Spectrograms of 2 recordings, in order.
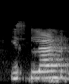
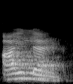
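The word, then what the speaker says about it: island: आइलैंड की spelling में आपको दिखेगा तो IS लगा हुआ है, लेकिन एस जो है वो साइलेंट होता है, उसकी आवाज आपको नहीं निकालनी है जब आप पढ़ोगे इसको। इसलैंड नहीं पढ़ते, इट्स आइलैंड। ओके, एस की आवाज नहीं निकालते।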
